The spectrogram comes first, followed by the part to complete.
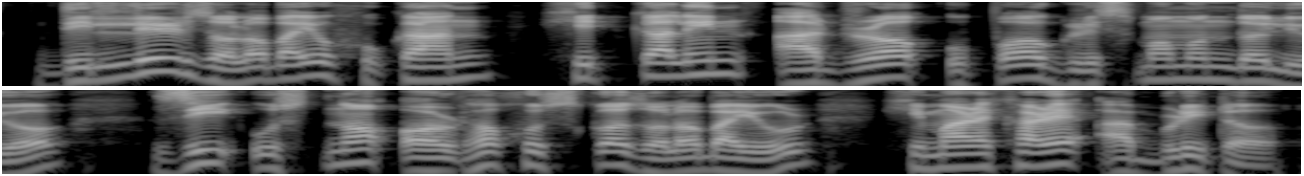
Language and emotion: Assamese, neutral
